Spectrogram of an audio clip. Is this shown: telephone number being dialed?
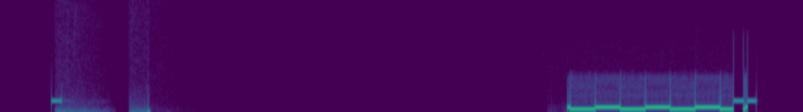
yes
